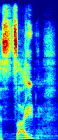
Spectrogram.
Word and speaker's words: side: अगला है SIDE, तो S से सौ, आई का उच्चारण आई और DE से डॉ, तो यह हो गया साइड।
